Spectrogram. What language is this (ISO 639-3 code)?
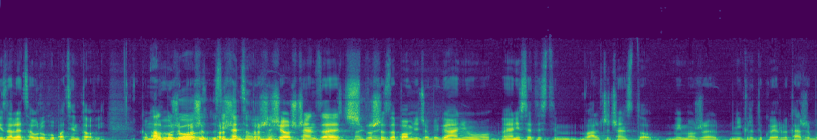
pol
